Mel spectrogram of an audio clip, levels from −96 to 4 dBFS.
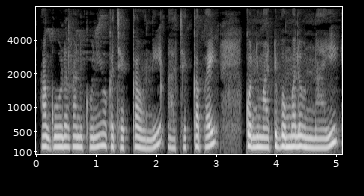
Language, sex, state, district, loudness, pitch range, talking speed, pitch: Telugu, female, Telangana, Mahabubabad, -16 LUFS, 190-210 Hz, 150 wpm, 200 Hz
